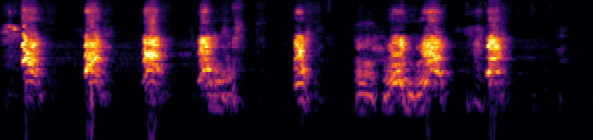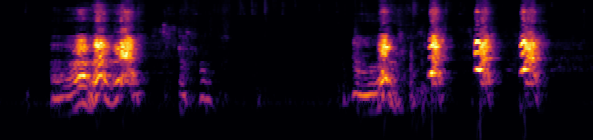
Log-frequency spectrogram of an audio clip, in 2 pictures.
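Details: Scared of a toy horse, a nine-month-old Doberman barks repeatedly in loose clusters of sharp, mid-pitched woofs, some wavering into yelps, separated by short silences.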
